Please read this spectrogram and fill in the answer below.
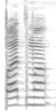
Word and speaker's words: पद्म: नयन, नयन, निम्ब, नीम, निद्रा, नींद, नासिका, नाक, निम्बुक, नींबू, निष्ठुर, निठुर, पक्ष, पंख, पथ, पंथ, पक्षी, पंछी, पद्म, पदम। यहाँ दे आधा बोलेगा, पहले हम पद्म, दूसरे का पदम।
